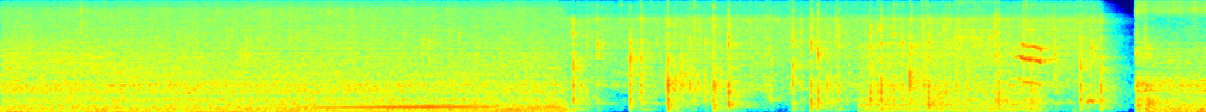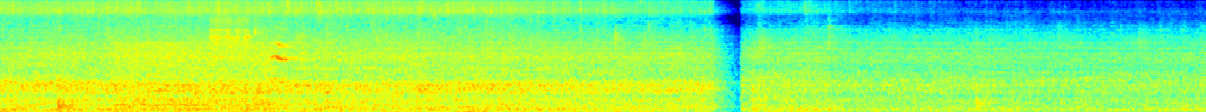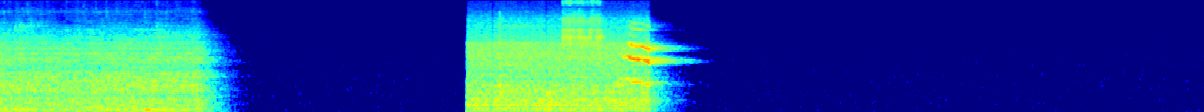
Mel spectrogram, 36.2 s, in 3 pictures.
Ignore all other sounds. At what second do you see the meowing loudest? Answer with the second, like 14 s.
10 s.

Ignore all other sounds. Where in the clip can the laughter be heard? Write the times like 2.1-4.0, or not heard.
not heard.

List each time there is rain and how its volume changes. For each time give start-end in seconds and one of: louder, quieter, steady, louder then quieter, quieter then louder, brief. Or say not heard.
0.0-26.2 quieter.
